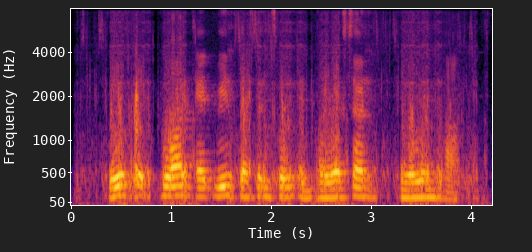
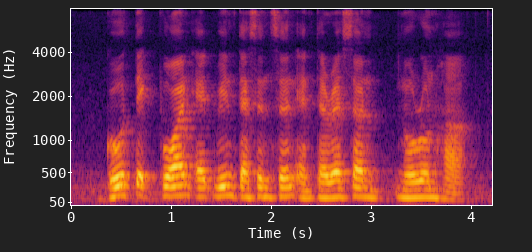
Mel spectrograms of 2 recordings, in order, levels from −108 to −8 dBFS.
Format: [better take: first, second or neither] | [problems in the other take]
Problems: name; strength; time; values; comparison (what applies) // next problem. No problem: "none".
second | noise reduction (neural separator model SepFormer DNS4)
